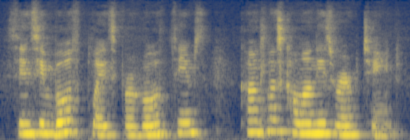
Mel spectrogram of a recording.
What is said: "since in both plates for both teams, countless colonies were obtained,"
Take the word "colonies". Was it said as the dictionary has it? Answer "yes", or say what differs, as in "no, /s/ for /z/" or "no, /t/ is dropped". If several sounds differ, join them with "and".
yes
